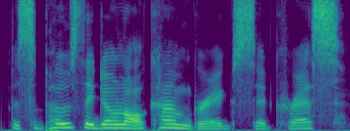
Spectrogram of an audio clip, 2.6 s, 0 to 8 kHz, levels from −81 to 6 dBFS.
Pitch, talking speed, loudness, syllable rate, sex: 200 Hz, 205 wpm, -17 LUFS, 4.5 syllables/s, female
